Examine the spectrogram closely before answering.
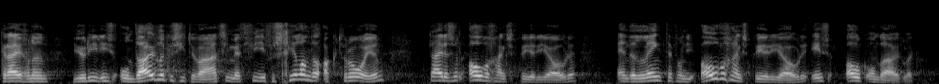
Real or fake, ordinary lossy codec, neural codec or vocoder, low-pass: fake; none; codec, 24 kHz, 6 kbps, HILCodec; 7.2 kHz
